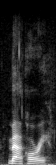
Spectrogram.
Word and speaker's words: McElreath: And we're here with, and I've been saying her name wrong all this time. Say it. McElreath.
